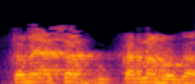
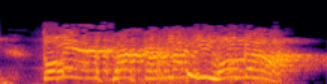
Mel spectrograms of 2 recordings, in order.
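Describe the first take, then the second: First: It is said flatly, without feeling. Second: It is said forcefully, with energy.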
